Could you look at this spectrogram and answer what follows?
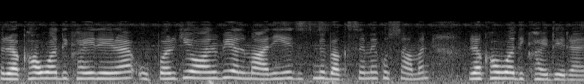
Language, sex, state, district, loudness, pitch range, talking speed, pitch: Hindi, female, Chhattisgarh, Bilaspur, -15 LUFS, 255-285 Hz, 235 wpm, 270 Hz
